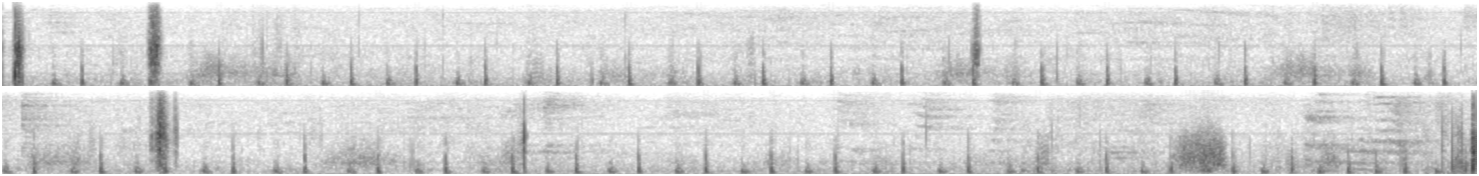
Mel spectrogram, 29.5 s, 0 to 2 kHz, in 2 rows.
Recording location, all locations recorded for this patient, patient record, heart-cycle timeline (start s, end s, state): pulmonary valve (PV)
aortic valve (AV)+pulmonary valve (PV)+tricuspid valve (TV)+mitral valve (MV)
#Age: Child
#Sex: Male
#Height: 123.0 cm
#Weight: 20.5 kg
#Pregnancy status: False
#Murmur: Absent
#Murmur locations: nan
#Most audible location: nan
#Systolic murmur timing: nan
#Systolic murmur shape: nan
#Systolic murmur grading: nan
#Systolic murmur pitch: nan
#Systolic murmur quality: nan
#Diastolic murmur timing: nan
#Diastolic murmur shape: nan
#Diastolic murmur grading: nan
#Diastolic murmur pitch: nan
#Diastolic murmur quality: nan
#Outcome: Abnormal
#Campaign: 2014 screening campaign
0.00	1.86	unannotated
1.86	1.98	S1
1.98	2.14	systole
2.14	2.22	S2
2.22	2.54	diastole
2.54	2.66	S1
2.66	2.82	systole
2.82	2.92	S2
2.92	3.18	diastole
3.18	3.30	S1
3.30	3.46	systole
3.46	3.56	S2
3.56	3.82	diastole
3.82	3.94	S1
3.94	4.10	systole
4.10	4.20	S2
4.20	4.52	diastole
4.52	4.64	S1
4.64	4.80	systole
4.80	4.90	S2
4.90	5.24	diastole
5.24	5.36	S1
5.36	5.52	systole
5.52	5.62	S2
5.62	5.96	diastole
5.96	6.08	S1
6.08	6.24	systole
6.24	6.34	S2
6.34	6.66	diastole
6.66	6.76	S1
6.76	6.92	systole
6.92	7.02	S2
7.02	7.30	diastole
7.30	7.42	S1
7.42	7.58	systole
7.58	7.68	S2
7.68	7.98	diastole
7.98	8.08	S1
8.08	8.26	systole
8.26	8.36	S2
8.36	8.68	diastole
8.68	8.80	S1
8.80	8.96	systole
8.96	9.06	S2
9.06	9.40	diastole
9.40	9.52	S1
9.52	9.68	systole
9.68	9.78	S2
9.78	10.08	diastole
10.08	10.20	S1
10.20	10.36	systole
10.36	10.46	S2
10.46	10.74	diastole
10.74	10.84	S1
10.84	11.02	systole
11.02	11.12	S2
11.12	11.42	diastole
11.42	11.54	S1
11.54	11.70	systole
11.70	11.80	S2
11.80	12.12	diastole
12.12	12.22	S1
12.22	12.40	systole
12.40	12.50	S2
12.50	12.80	diastole
12.80	12.92	S1
12.92	13.08	systole
13.08	13.18	S2
13.18	13.48	diastole
13.48	13.60	S1
13.60	13.76	systole
13.76	13.86	S2
13.86	14.10	diastole
14.10	14.22	S1
14.22	14.38	systole
14.38	14.48	S2
14.48	14.76	diastole
14.76	14.86	S1
14.86	15.04	systole
15.04	15.14	S2
15.14	15.42	diastole
15.42	15.54	S1
15.54	15.70	systole
15.70	15.80	S2
15.80	16.06	diastole
16.06	16.18	S1
16.18	16.30	systole
16.30	16.44	S2
16.44	16.74	diastole
16.74	16.86	S1
16.86	17.02	systole
17.02	17.12	S2
17.12	17.46	diastole
17.46	17.56	S1
17.56	17.74	systole
17.74	17.84	S2
17.84	18.20	diastole
18.20	18.32	S1
18.32	18.48	systole
18.48	18.58	S2
18.58	18.88	diastole
18.88	18.98	S1
18.98	19.16	systole
19.16	19.26	S2
19.26	19.54	diastole
19.54	19.66	S1
19.66	19.82	systole
19.82	19.94	S2
19.94	20.18	diastole
20.18	20.30	S1
20.30	20.46	systole
20.46	20.56	S2
20.56	20.80	diastole
20.80	20.92	S1
20.92	21.08	systole
21.08	21.18	S2
21.18	21.48	diastole
21.48	21.58	S1
21.58	21.76	systole
21.76	21.84	S2
21.84	22.14	diastole
22.14	22.24	S1
22.24	22.40	systole
22.40	22.52	S2
22.52	22.78	diastole
22.78	22.88	S1
22.88	23.06	systole
23.06	23.16	S2
23.16	23.44	diastole
23.44	23.56	S1
23.56	23.72	systole
23.72	23.82	S2
23.82	24.10	diastole
24.10	24.22	S1
24.22	24.38	systole
24.38	24.48	S2
24.48	24.80	diastole
24.80	24.90	S1
24.90	25.08	systole
25.08	25.18	S2
25.18	25.48	diastole
25.48	25.58	S1
25.58	25.76	systole
25.76	25.86	S2
25.86	26.14	diastole
26.14	26.24	S1
26.24	26.40	systole
26.40	26.50	S2
26.50	26.79	diastole
26.79	26.90	S1
26.90	27.04	systole
27.04	27.12	S2
27.12	27.34	diastole
27.34	27.44	S1
27.44	27.62	systole
27.62	27.70	S2
27.70	27.90	diastole
27.90	28.04	S1
28.04	28.18	systole
28.18	28.28	S2
28.28	28.46	diastole
28.46	28.58	S1
28.58	28.74	systole
28.74	28.84	S2
28.84	29.10	diastole
29.10	29.50	unannotated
